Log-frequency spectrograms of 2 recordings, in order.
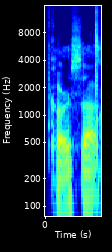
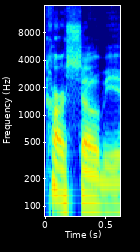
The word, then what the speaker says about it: Carsobi: Like, what's Carson? What is it? Well, it's pronounced Carsobi, if you were wondering. Tough to read on the handle, but Like Ben I don't know. Kenobi? No, bro.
